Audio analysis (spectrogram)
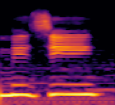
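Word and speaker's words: Mici: Mitzi, Mitzi. Technically, in Czech, it's spelled M-I-C-I, Mitzi, Mitsina, right?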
